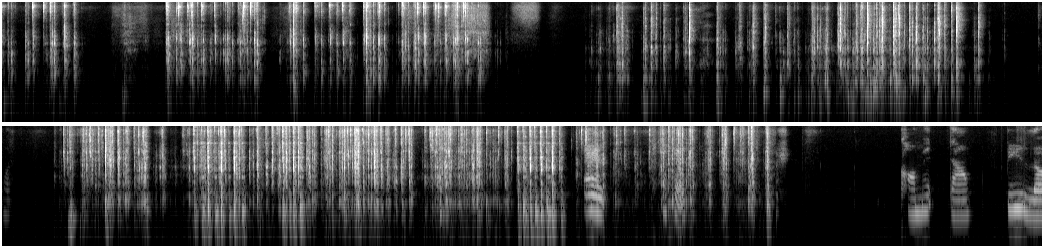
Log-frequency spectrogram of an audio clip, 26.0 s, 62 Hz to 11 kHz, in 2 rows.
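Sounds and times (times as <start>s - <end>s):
computer keyboard typing fast: 0.0s - 1.0s, 2.1s - 6.2s, 7.5s - 12.3s, 13.8s - 22.6s.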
